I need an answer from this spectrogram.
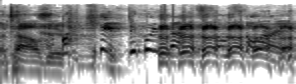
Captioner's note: laugh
